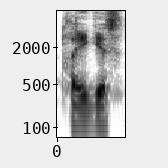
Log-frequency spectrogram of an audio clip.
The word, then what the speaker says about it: Plagueis: would be really cool if we're gonna say it we're going to say it right it's Darth Plagueis the Wise that's true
